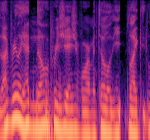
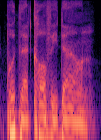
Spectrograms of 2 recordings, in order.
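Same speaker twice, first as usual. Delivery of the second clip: deliberately deepened, put-on low register voice; 6 semitones lower, 4 dB quieter than usual. Trying out a voice for the other speaker, in a put-on deep voice. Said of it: "So it's just deeper".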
